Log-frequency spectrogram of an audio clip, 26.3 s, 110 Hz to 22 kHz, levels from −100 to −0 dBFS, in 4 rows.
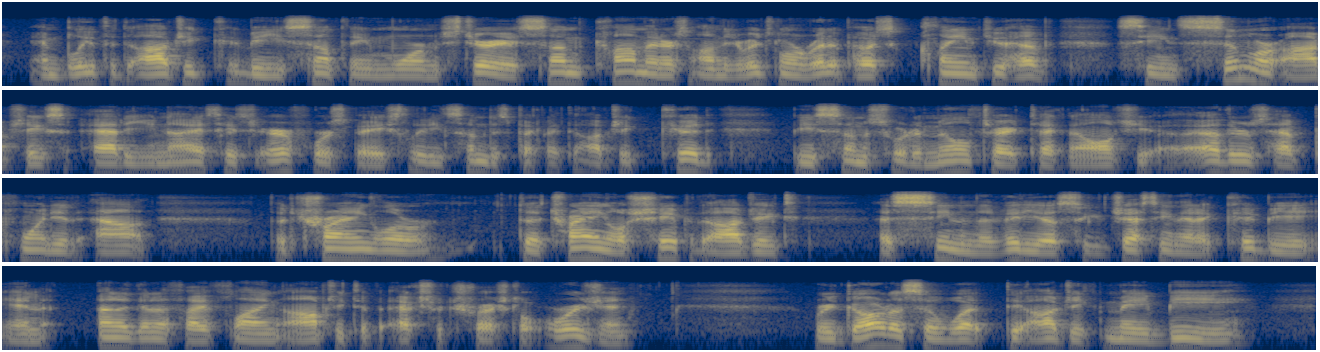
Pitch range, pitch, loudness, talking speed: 110-130 Hz, 115 Hz, -31 LUFS, 180 wpm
